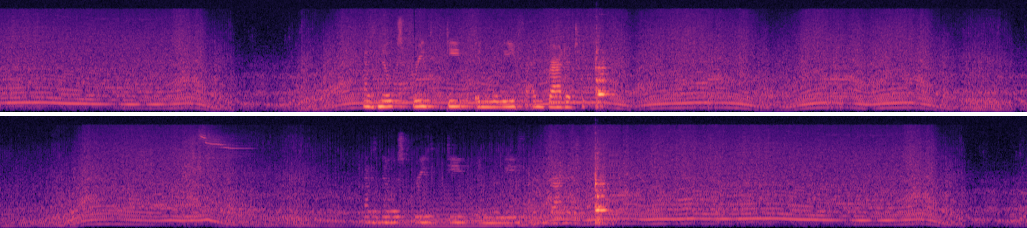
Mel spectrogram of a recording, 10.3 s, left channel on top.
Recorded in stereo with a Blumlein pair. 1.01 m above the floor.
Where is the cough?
No cough in this recording.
